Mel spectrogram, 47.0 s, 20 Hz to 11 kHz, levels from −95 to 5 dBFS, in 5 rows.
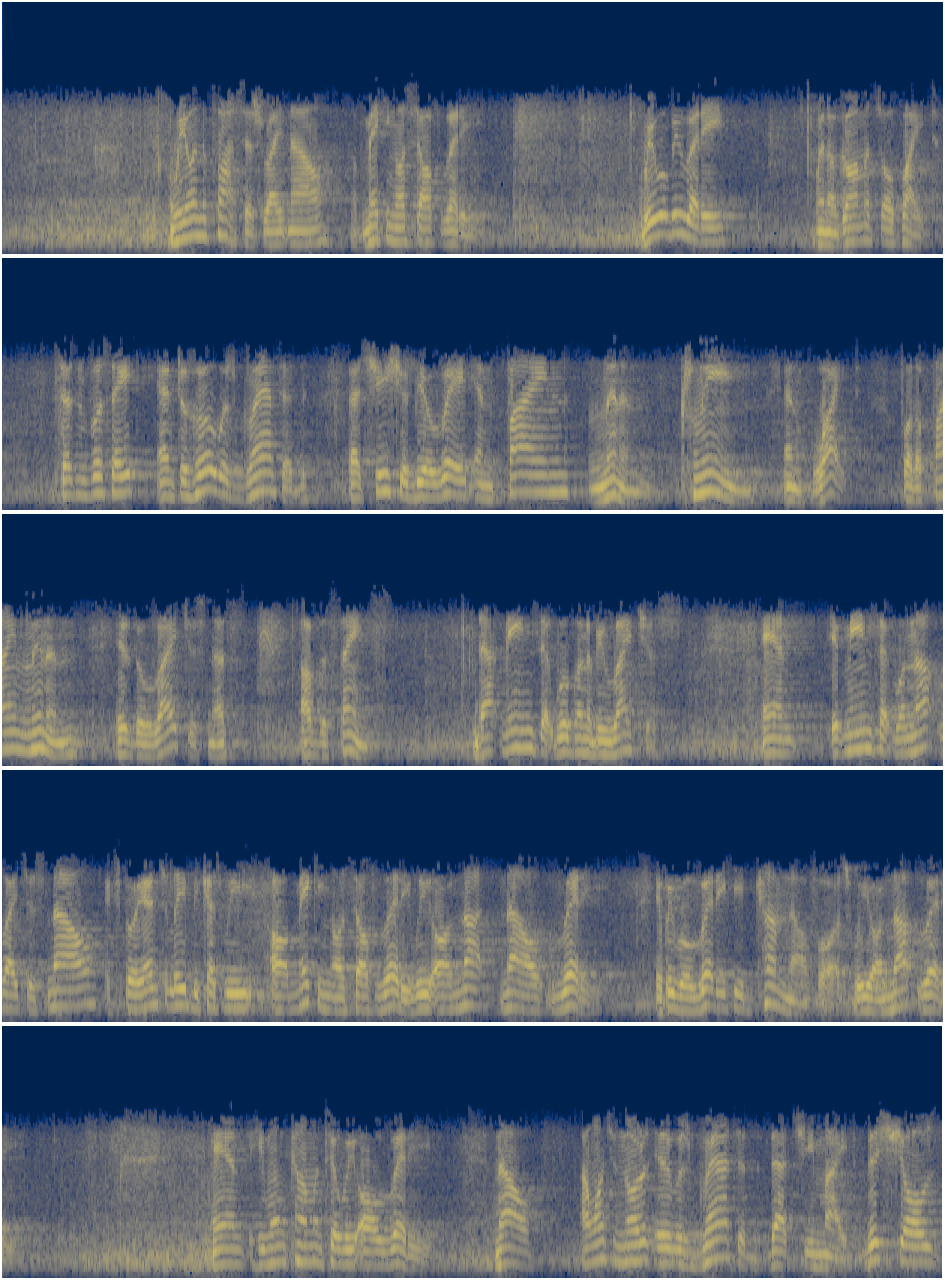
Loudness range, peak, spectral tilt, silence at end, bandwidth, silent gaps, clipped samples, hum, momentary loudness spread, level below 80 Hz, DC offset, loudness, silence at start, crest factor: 3 LU; -6 dBFS; -10.5 dB/octave; 0 s; 4.2 kHz; none; under 0.1%; none; 15 LU; -62 dBFS; under 0.1%; -23 LUFS; 0 s; 18 dB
